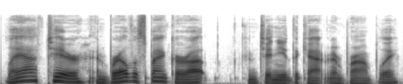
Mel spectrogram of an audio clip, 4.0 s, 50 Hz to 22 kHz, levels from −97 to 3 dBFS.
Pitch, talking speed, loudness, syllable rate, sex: 115 Hz, 180 wpm, -18 LUFS, 5.2 syllables/s, male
